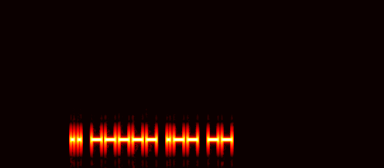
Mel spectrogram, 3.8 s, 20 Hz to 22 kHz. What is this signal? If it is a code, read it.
Morse code, heard as a keyed tone, about 34 wpm, 700 Hz. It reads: I0WM
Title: DXCC-100 Call Signs - 4 Characters - 35wpm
